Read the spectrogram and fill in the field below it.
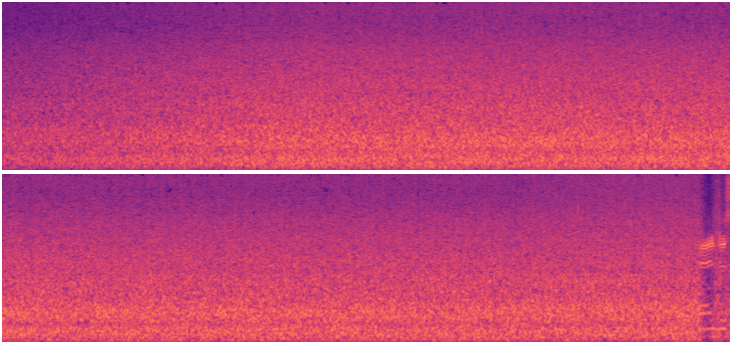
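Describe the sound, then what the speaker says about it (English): Water running through a Grayl water filter bottle on a backpacking trip by the Cline River, a steady close hiss of flowing water that holds constant throughout. "this is Craig's Grail water filter"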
